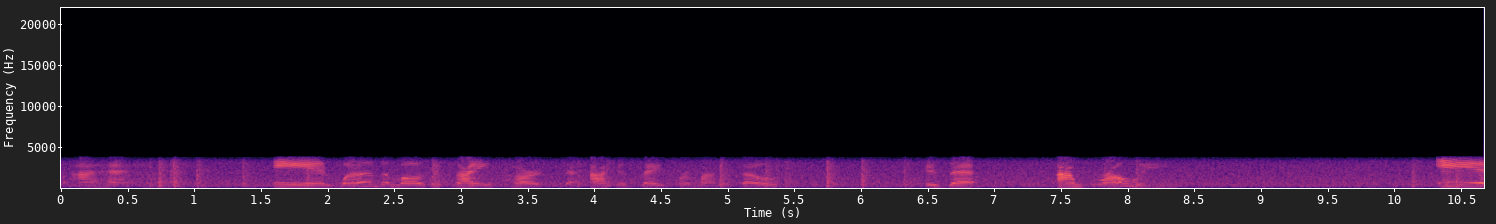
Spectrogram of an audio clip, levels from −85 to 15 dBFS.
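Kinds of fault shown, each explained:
Bluetooth CVSD headset codec: The speech runs through the narrowband headset path, where each sample is coded as a single up-or-down bit with an adapting step size, which fits a 64 kbit/s link. Nothing survives above about 3.8 kHz, and the band sits roughly between 250 Hz and 3.4 kHz. The coding damage is plainly audible: loud sibilants smear into scratchiness and a granular hiss rides under the speech, alongside room noise about 11 dB below it.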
